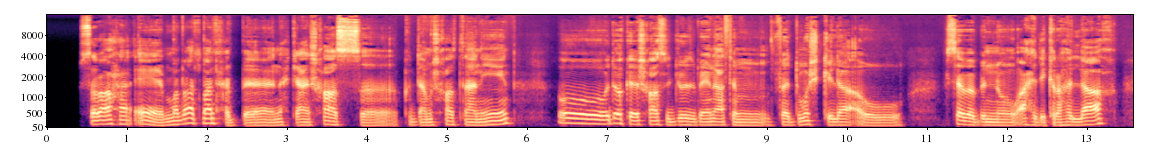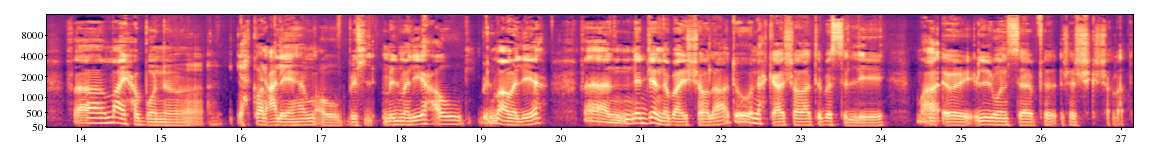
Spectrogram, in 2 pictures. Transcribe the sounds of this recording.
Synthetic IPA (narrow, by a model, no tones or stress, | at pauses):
b̥sˤɑɾˤɑːħɑʔeːmɑrˤːɑːt̪manħɪbːnɪħkiʕanʔɑʃxɑːsˤqʊd̪ːaːmʔɑʃxɑːsˤθaːnɪjiːn | wd̪oːkɪlʔɑʃxɑːsˤt̪d͡ʒuːzbeːnaːt̪hʊmfad̪mʊʃkɪlaʔa̰w | saβabʔɪnːuwʔa̰ːħɪd̪jɪkɾˤɑɦɪlːaːx | fa̰majħɪbːuːn | jɪħkuːnʕaleːɦʊmʔa̰wbɪmɪlmaliːħʔa̰wbɪlmamaliːħ | fanɪt̪̚d͡ʒanːabʕalɪʃːʊɣlaːt̪wnɪħkiʕalaʃːʊɣlaːt̪basːɪlːi | ma̰lɪlwansafaʃːɪ̥kɪ̥ʃːʊ̰ɣla̰ːt̪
